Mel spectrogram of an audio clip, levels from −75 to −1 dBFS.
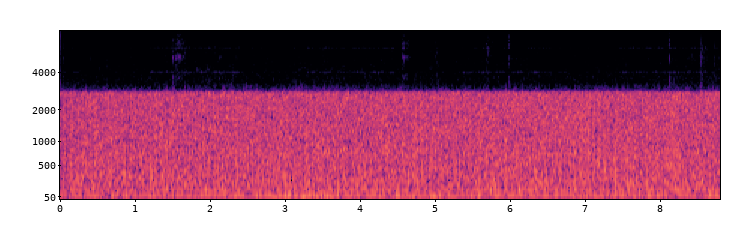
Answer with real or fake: fake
